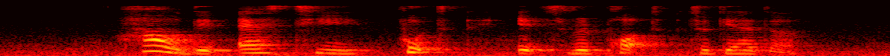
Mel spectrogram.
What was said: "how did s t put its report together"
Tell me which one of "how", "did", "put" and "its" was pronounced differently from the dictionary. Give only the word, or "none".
none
